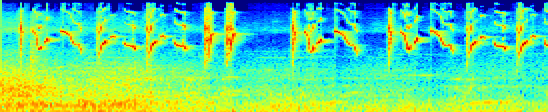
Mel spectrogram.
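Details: Ruby-cheeked sunbird, known in Indonesia as kolibri wulung, singing thin, very high chirps and quick downslurred squeaky notes in short bursts of two to four, repeated steadily, over faint low background noise.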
